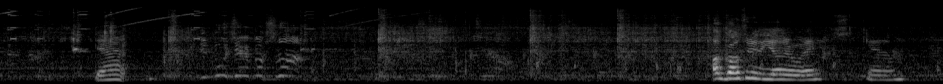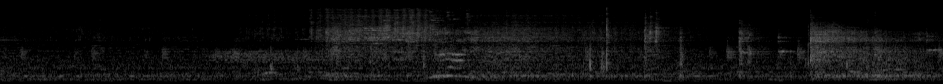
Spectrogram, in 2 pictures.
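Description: Gunshots from a video game crack through a television speaker.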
